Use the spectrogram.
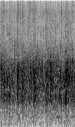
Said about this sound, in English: You can give God a clap offering for that.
